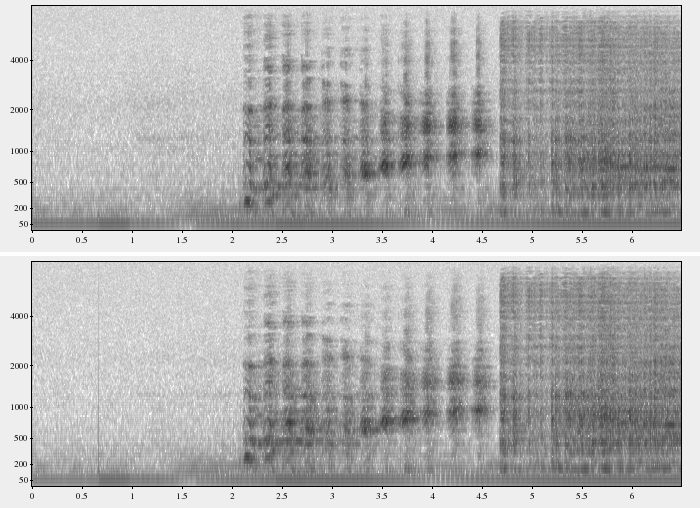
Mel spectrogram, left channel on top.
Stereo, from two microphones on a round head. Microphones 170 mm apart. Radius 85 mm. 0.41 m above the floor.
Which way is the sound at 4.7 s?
Centre (ahead or behind).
